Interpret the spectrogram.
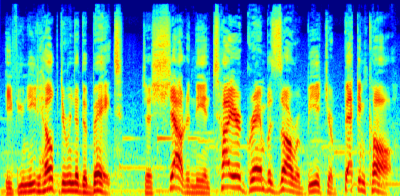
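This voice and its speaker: A man's voice: a little high, very animated, fairly quick, fairly bright tone, soft background music. A man playing a supportive, reassuring market townsman in a video game, speaking emphatically.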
